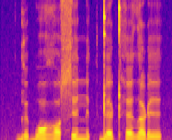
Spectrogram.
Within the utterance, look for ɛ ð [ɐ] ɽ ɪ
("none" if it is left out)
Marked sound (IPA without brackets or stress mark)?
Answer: ɐ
